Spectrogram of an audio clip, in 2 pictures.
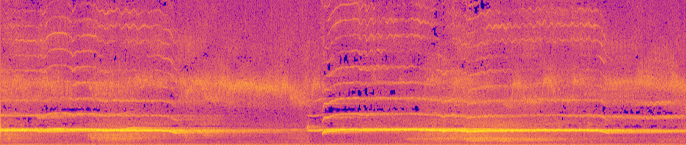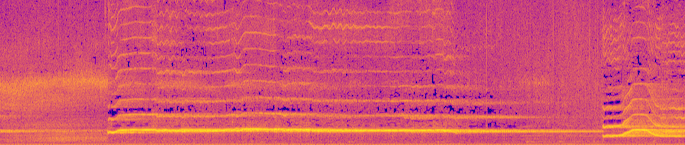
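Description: A woman sings long, high, wavering notes through a microphone, in phrases that swell and fade.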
